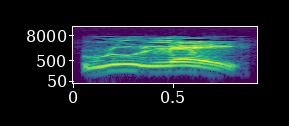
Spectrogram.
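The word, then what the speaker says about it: Roulet: Almost like the spinning wheel, but you pronounce it rule, he said.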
